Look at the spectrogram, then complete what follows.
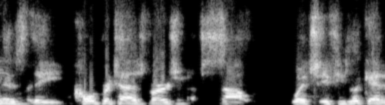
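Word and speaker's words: Samhain: Halloween is the corporatized version of sour, which if you look at it, it's spelled Sam Hayne.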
